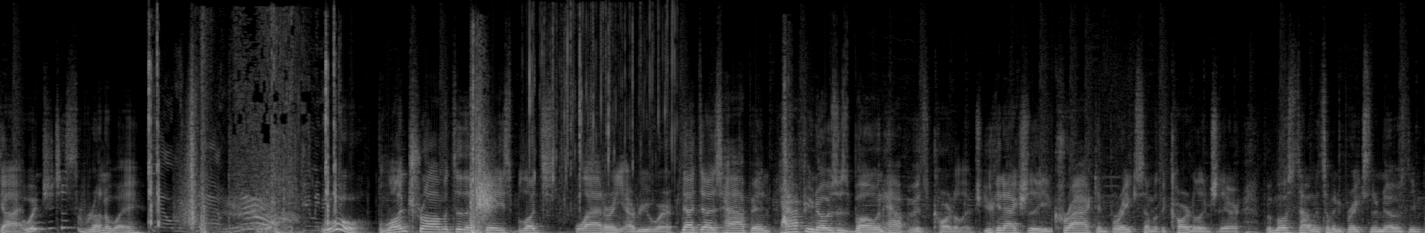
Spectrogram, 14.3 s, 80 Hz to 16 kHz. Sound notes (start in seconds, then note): 1.5 funky song plays; 2.0 man grunts loudly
